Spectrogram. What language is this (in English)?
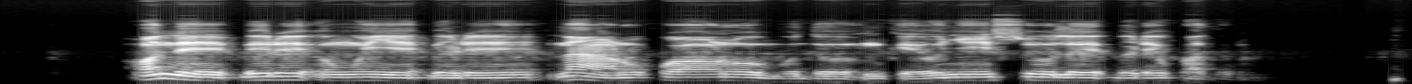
Igbo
